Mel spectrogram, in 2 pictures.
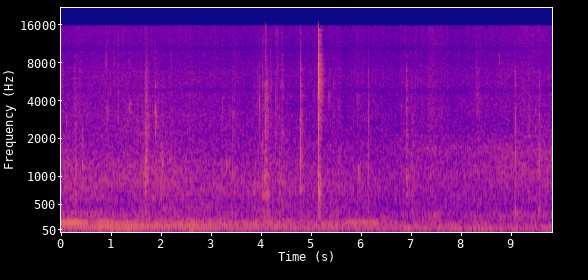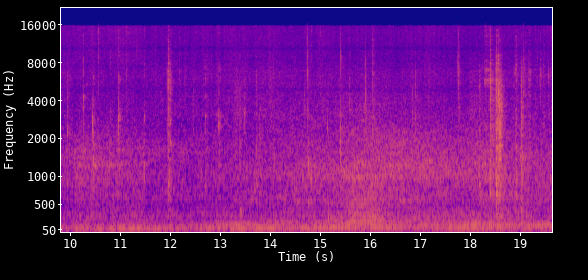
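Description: Cutlery clicking and tapping on a plate as grilled meat is cut, with light chewing, over a low steady hum. The sharpest click comes about five seconds in, and a quick cluster of clicks near the end.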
